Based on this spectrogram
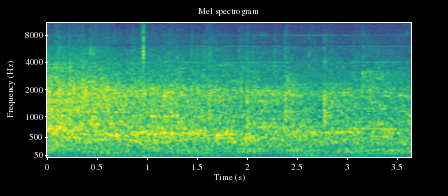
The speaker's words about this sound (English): Keep clapping your hands.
